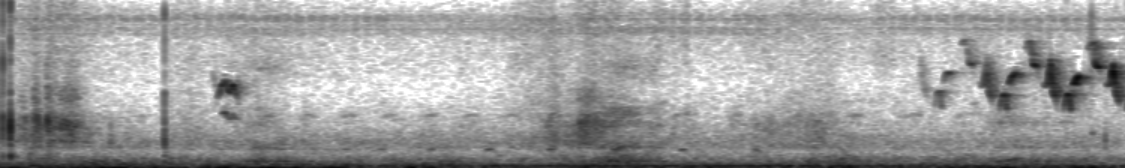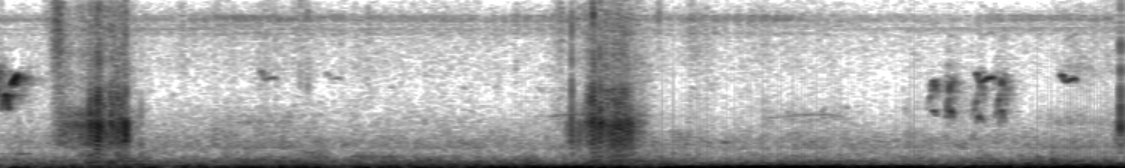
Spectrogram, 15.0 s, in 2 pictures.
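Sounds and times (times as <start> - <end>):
small bird chirping: 0.0 - 2.1, 3.3 - 8.4, 11.1 - 12.0, 13.6 - 15.0
low hum and rumble: 0.0 - 15.0
short hissing noises: 11.3 - 11.9.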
